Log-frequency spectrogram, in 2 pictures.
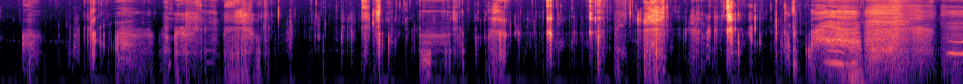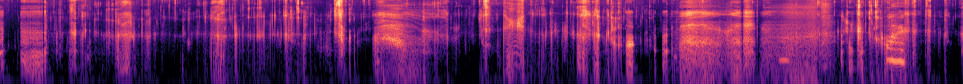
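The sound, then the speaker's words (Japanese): Gentle mouth nibbling imitates pretend ear biting in an intimate close-up roleplay: many irregular wet smacks, soft crunches and clicks, some clustered in quick bursts, alongside quiet breathy whispering. “大丈夫。本当に食べたりしないよ。甘噛みしてるだけで楽しい。”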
